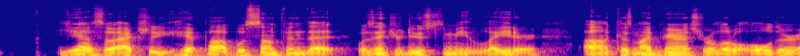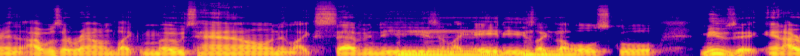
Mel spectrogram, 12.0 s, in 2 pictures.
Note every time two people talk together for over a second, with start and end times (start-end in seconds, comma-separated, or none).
9.0-10.4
